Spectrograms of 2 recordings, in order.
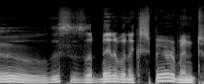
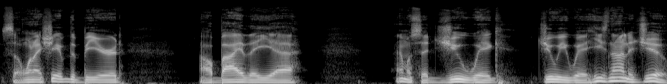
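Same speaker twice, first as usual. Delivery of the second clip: ordinary talk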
